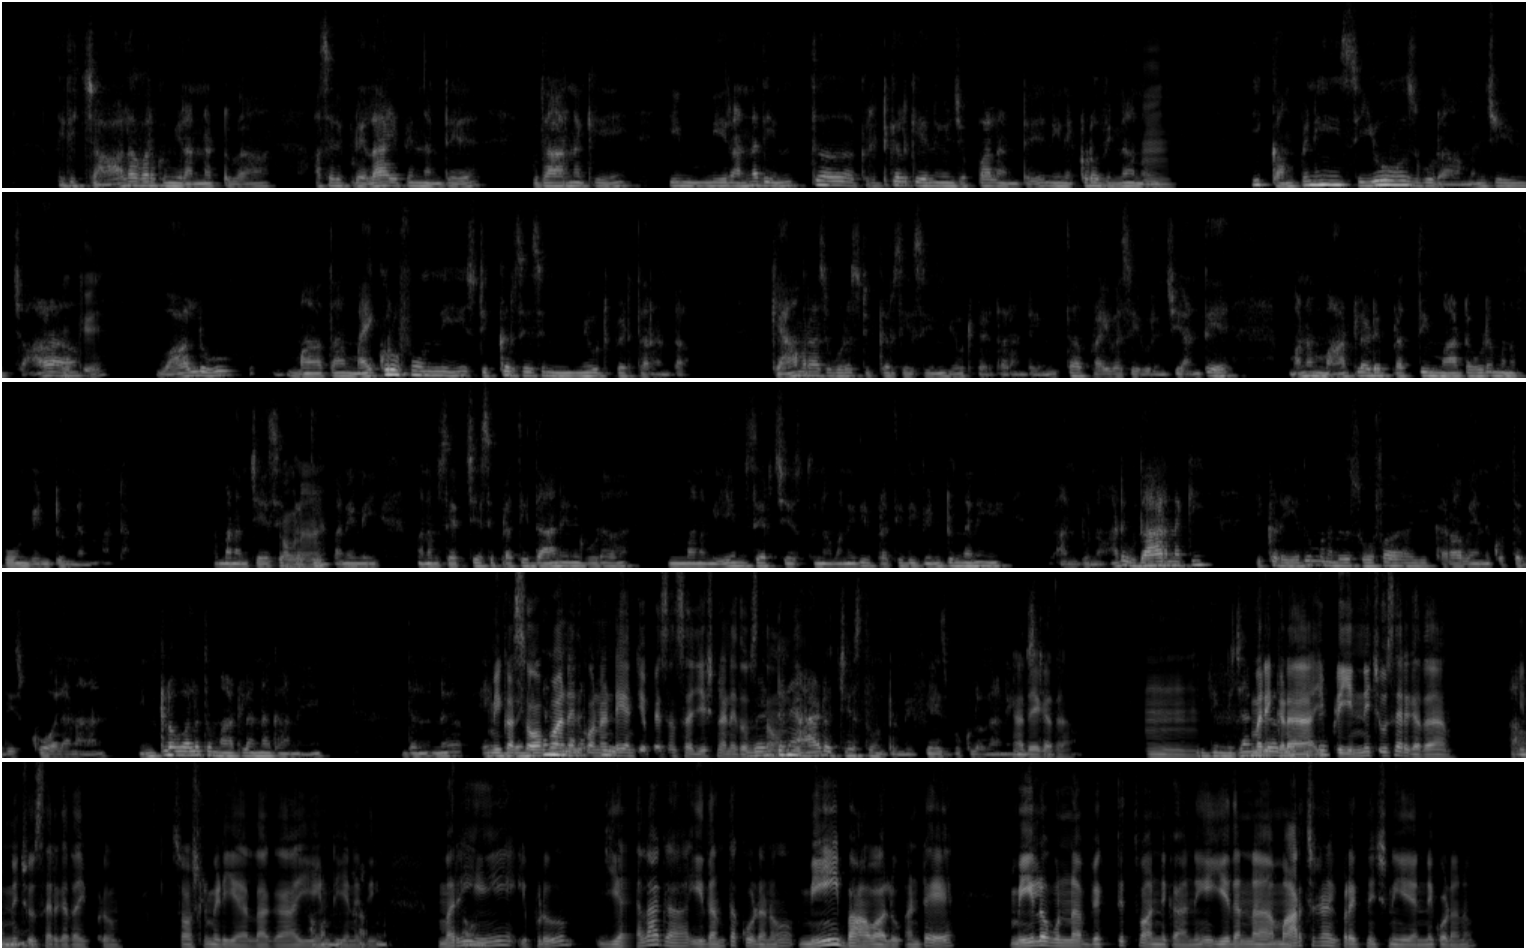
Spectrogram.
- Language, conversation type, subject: Telugu, podcast, సోషల్ మీడియా మన భావాలను ఎలా మార్చుతోంది?
- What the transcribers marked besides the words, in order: tapping; in English: "క్రిటికల్‌కేర్‌ని"; in English: "కంపెనీ సిఇఓ‌స్"; in English: "మైక్రోఫోన్‌ని స్టిక్కర్స్"; in English: "మ్యూట్"; in English: "క్యామరాస్"; in English: "స్టిక్కర్స్"; in English: "మ్యూట్"; in English: "ప్రైవసీ"; in English: "సెర్చ్"; in English: "సెర్చ్"; in English: "సజెషన్"; in English: "ఫేస్‌బుక్‌లో"; in English: "ఇన్‌స్టా‌గ్రామ్"; in English: "సోషల్ మీడియా"; other background noise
